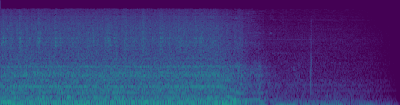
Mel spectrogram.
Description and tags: Car turning off
automobile, car, sounds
